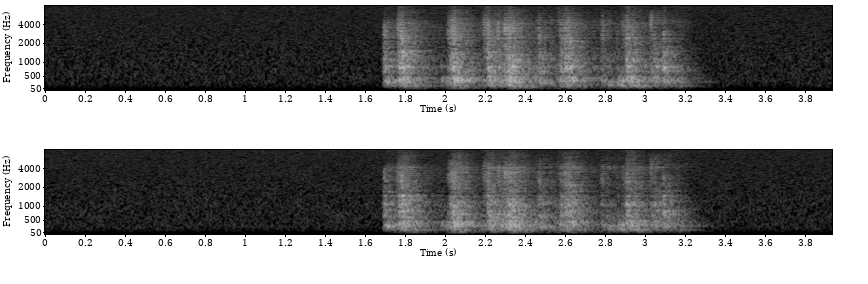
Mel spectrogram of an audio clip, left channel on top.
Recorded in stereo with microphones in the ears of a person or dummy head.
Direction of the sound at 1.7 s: 10° left (ahead or behind).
